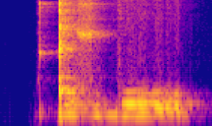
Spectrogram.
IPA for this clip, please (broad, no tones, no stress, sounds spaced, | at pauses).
ŋ͡ǃ ɔ sʷ i b oː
